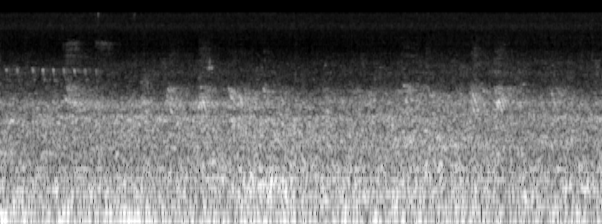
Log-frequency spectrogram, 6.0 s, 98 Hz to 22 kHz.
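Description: Birds calling: a few short, harsh calls about 1 s, 2 s and 5 s in, over a steady low rumble.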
